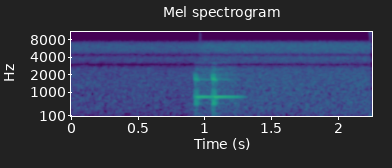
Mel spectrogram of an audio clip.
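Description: A short electronic beep from the Ford Sync hands-free system through the car's speakers: one tone lasting about a third of a second, starting with a click about a second in, over a steady hiss. It comes as Siri takes in a spoken command.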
